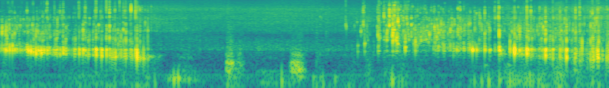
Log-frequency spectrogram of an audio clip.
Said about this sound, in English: This does not sound like a beer getting poured. That one did.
